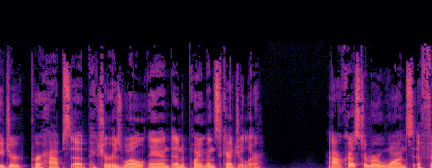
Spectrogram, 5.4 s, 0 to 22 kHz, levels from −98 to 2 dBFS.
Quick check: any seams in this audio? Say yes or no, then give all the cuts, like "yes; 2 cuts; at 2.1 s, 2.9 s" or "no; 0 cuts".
no; 0 cuts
